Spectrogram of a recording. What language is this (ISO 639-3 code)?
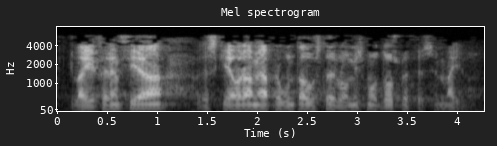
spa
